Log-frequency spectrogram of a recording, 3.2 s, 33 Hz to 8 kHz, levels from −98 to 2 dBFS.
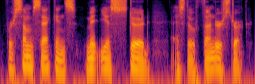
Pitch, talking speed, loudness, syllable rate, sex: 90 Hz, 150 wpm, -21 LUFS, 4.4 syllables/s, male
